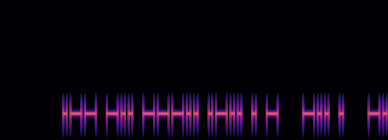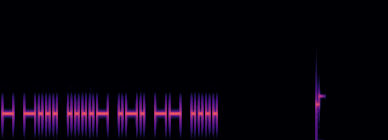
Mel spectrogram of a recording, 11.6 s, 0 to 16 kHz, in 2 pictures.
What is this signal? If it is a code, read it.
Morse code, heard as a keyed tone, about 22 wpm, 700 Hz. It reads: WD8LET DE KB4RMH
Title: USA Callsign DE Callsign 22wpm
